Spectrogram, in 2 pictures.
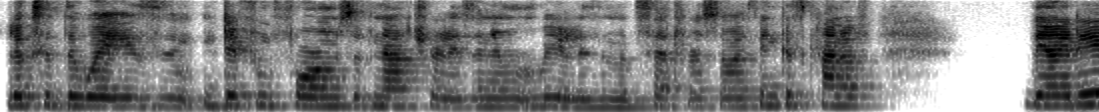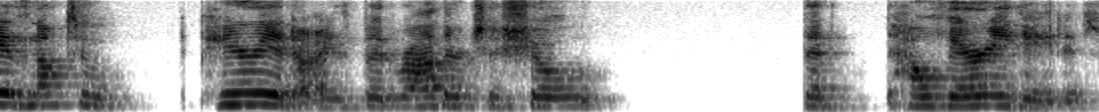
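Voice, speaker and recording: Female academic editor, fairly high voice, careful explanatory delivery, very roomy sound. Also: steady tone, normal speed. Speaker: academic journal issue editor. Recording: echoey room sound.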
